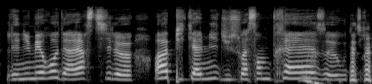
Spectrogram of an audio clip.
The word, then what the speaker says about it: xPikami: avec le X devant pourquoi le X ne se prononce pas pourquoi pikami vas-y explique-moi un petit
